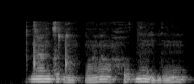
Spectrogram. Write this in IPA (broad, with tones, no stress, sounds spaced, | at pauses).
d ã˧ ɡ o˧ d ɔ̃˨ k͡p ɔ̃˨˦ l ɔ̃˦˨ h o˨˦ ɡ ũ˦˨ ɡ ũ˨˦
